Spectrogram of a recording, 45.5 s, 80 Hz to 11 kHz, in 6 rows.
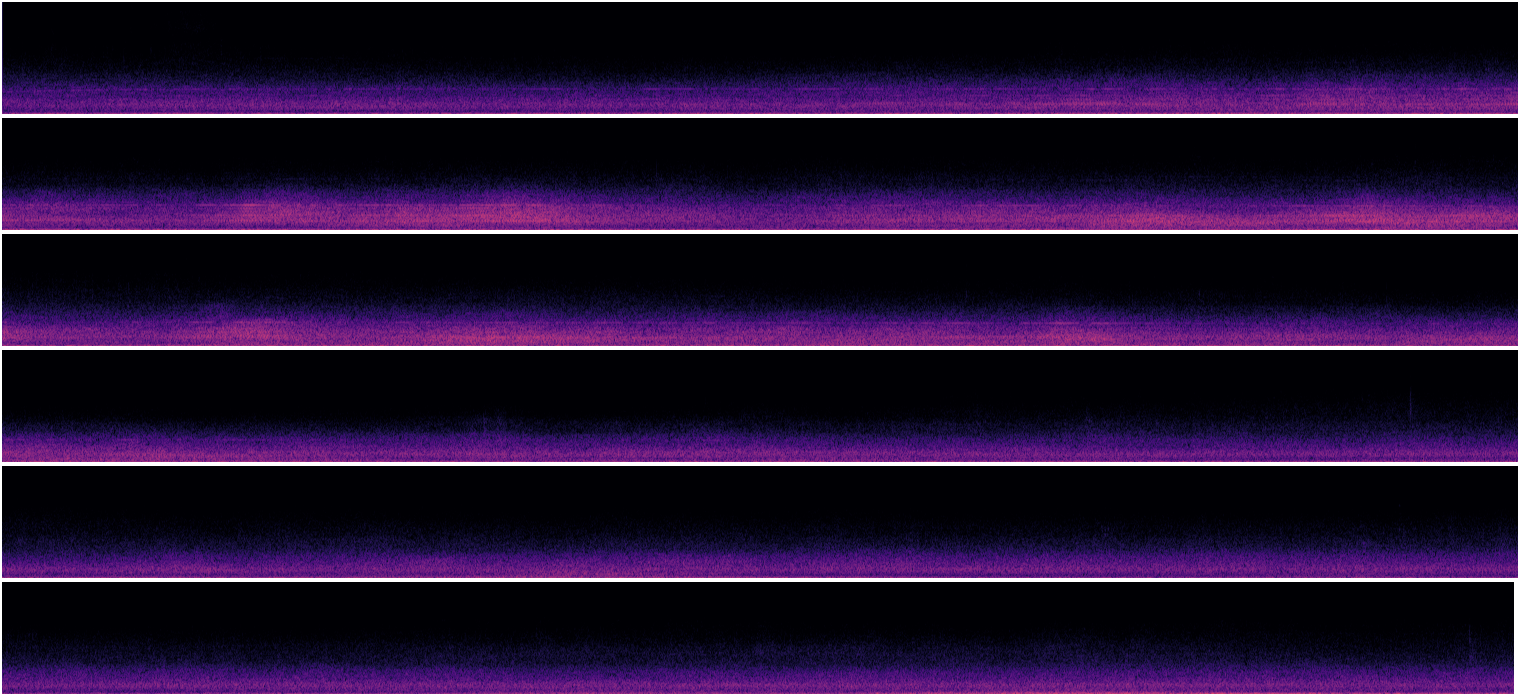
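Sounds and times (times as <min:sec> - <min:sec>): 
airplane: 0:00.0 - 0:45.4.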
